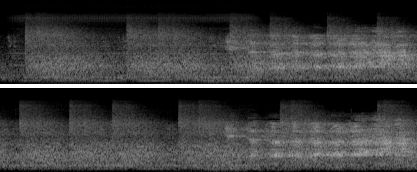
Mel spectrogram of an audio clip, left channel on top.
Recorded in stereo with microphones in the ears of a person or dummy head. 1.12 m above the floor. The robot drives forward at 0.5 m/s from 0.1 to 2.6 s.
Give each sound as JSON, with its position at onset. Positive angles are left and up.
{"t": 2.1, "sound": "laughter", "side_deg": -25, "distance_m": 4.0}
